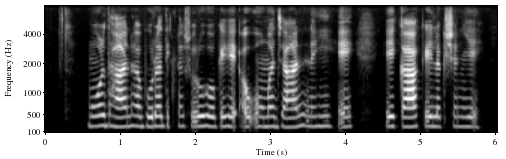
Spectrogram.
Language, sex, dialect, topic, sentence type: Chhattisgarhi, female, Central, agriculture, question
